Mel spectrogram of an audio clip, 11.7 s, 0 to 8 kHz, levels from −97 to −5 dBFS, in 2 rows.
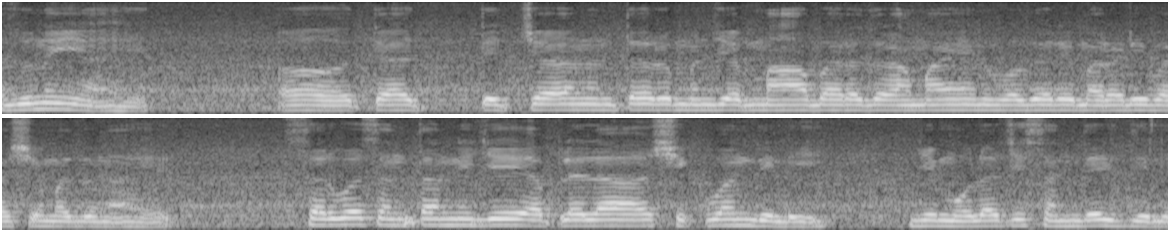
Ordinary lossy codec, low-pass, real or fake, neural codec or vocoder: none; none; real; none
